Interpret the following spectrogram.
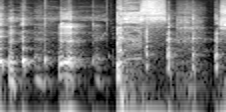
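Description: A man laughing briefly, with a sharp cough about a second in.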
